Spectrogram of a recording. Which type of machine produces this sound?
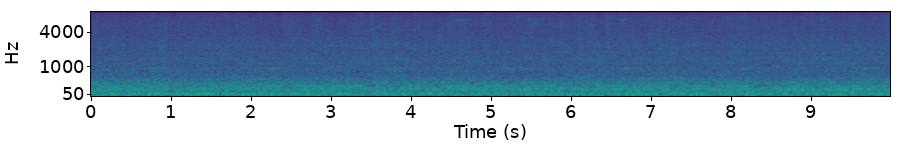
slide rail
